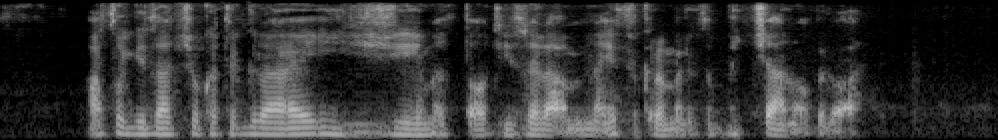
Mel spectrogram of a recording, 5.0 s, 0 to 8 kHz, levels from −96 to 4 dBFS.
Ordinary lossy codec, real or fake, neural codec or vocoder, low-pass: AAC, 48 kbps; fake; vocoder, 22.05 kHz, 80 mel bands, HiFi-GAN; 7.2 kHz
